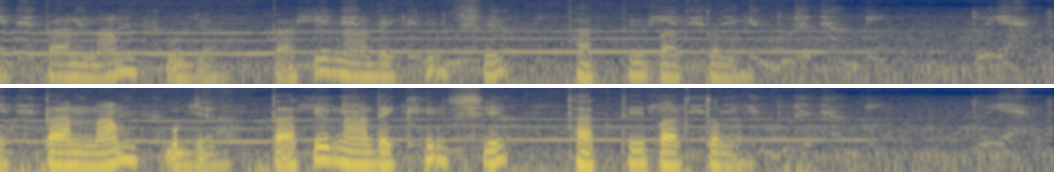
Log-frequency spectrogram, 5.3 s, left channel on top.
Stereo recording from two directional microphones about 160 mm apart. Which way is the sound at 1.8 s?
45° right (ahead or behind).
